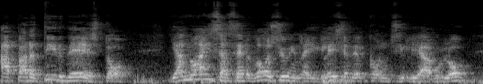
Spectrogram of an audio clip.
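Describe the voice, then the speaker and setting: With audible room echo and noticeable background noise, a man speaks in a high pitch at a fairly slow pace. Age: 80s+. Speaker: bishop. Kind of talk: sermon.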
